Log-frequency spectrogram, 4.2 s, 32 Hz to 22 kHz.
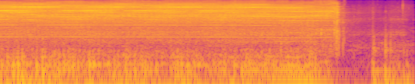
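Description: Power drill boring out a rivet holding chrome trim on a 1967-72 Chevy or GMC truck, a loud continuous whine for about three seconds, then the motor stops abruptly, with a few brief clicks afterward.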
